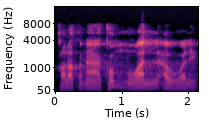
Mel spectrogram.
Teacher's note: Harus khalaqnakum makhraj mim dulu kemudian masuk di makhraj w.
